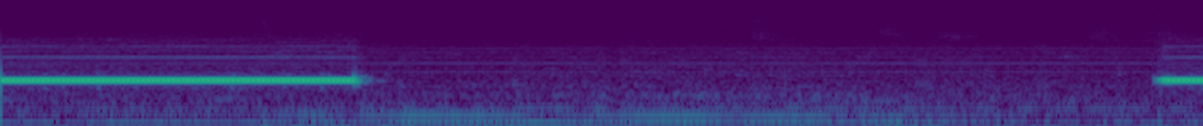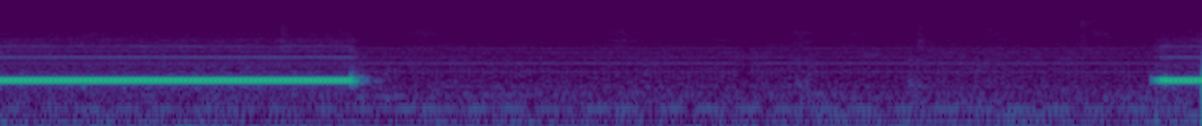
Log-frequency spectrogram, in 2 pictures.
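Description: Ringback tone on a phone line during a call to Central Legal de La Raza: steady electronic buzzes about two seconds long, separated by roughly four-second pauses, with two full rings and the start of a third, alone with faint line hiss.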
